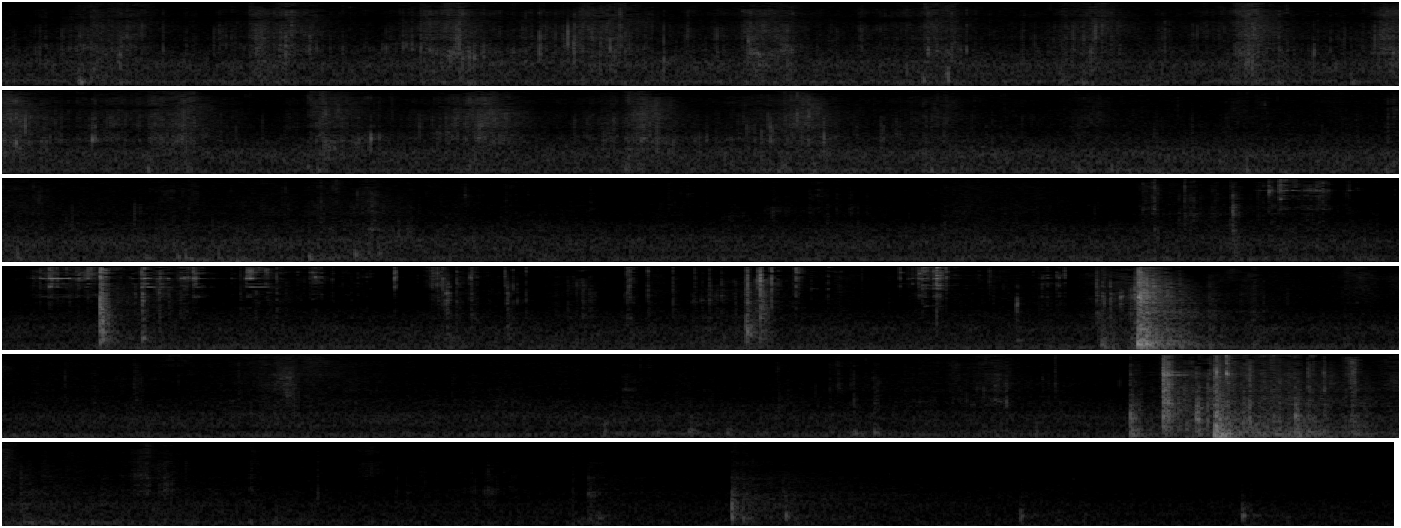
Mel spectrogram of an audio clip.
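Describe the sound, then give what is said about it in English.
Steady hard-soled footsteps walk at an even pace into the Chapel of Resurrection in Sweden, then give way to a quieter hush inside the chapel, broken by a few louder knocks and thumps like a door closing. No one speaks. “you, our listener, have to stay out here and listen to Ivan me when we walk into the chapel”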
